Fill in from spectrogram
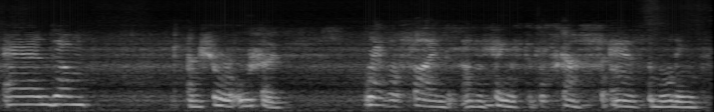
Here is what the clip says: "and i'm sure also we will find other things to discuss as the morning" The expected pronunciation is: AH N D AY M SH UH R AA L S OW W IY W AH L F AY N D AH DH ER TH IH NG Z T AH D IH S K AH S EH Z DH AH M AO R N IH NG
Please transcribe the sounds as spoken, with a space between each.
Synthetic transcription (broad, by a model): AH N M AY M SH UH R AA L S OW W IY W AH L F AY N D AH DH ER TH IH NG Z T AH D IH S K AH S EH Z DH AH M AO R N IH NG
